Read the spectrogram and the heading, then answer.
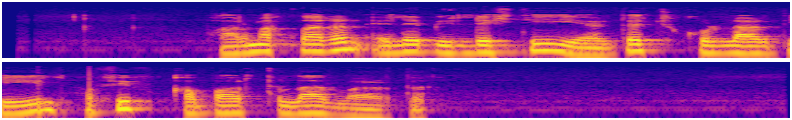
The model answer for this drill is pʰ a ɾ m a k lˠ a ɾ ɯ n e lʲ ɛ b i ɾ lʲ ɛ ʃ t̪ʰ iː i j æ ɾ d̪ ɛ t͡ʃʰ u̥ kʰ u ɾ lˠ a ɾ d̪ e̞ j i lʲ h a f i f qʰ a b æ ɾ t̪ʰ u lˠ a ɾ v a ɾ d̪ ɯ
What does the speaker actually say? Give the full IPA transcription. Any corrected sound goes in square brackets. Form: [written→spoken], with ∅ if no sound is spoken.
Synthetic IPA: pʰ a ɾ m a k lˠ a ɾ ɯ n e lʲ ɛ b i ɾ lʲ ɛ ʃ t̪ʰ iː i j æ ɾ d̪ ɛ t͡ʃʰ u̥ kʰ u ɾ lˠ a ɾ d̪ e̞ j i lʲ h a f i f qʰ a b [æ→a] ɾ t̪ʰ [u→ɯ] lˠ a ɾ v a ɾ d̪ ɯ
